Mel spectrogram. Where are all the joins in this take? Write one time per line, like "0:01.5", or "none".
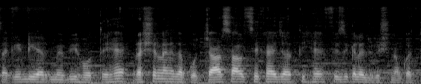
0:01.3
